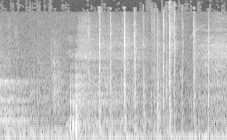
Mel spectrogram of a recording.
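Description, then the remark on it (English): Rapid clicking of keys on a computer keyboard while searching the web, a dozen or so quick taps in an uneven rhythm, fairly quiet, with a soft low background hum. “You probably hear the keyboard too.”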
